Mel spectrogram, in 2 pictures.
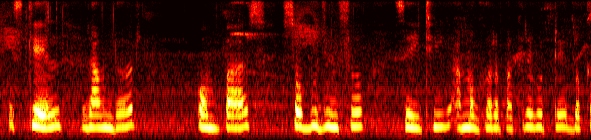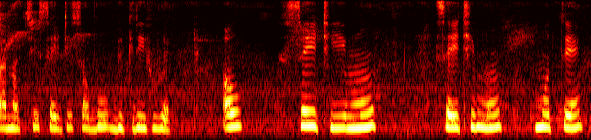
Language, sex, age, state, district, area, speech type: Odia, female, 45-60, Odisha, Sundergarh, rural, spontaneous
